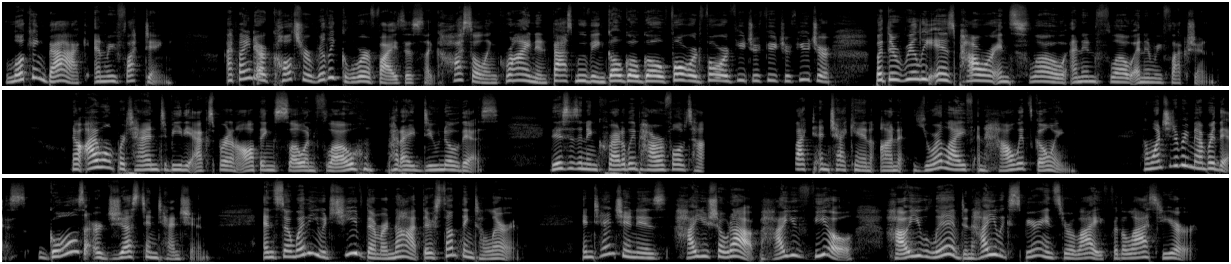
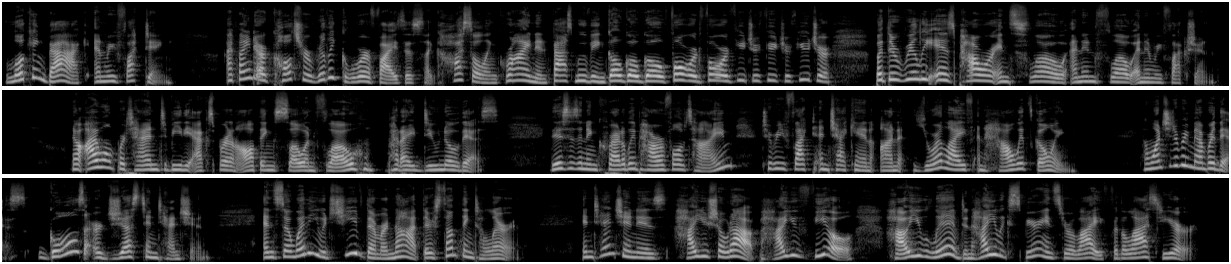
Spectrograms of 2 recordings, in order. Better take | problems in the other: second | audio cutting out; at 19 s for 1 s

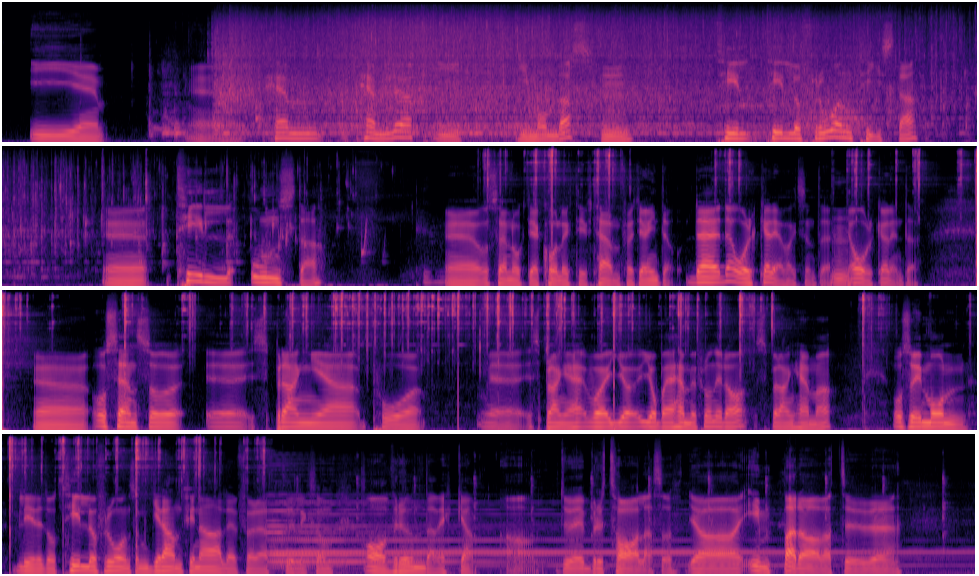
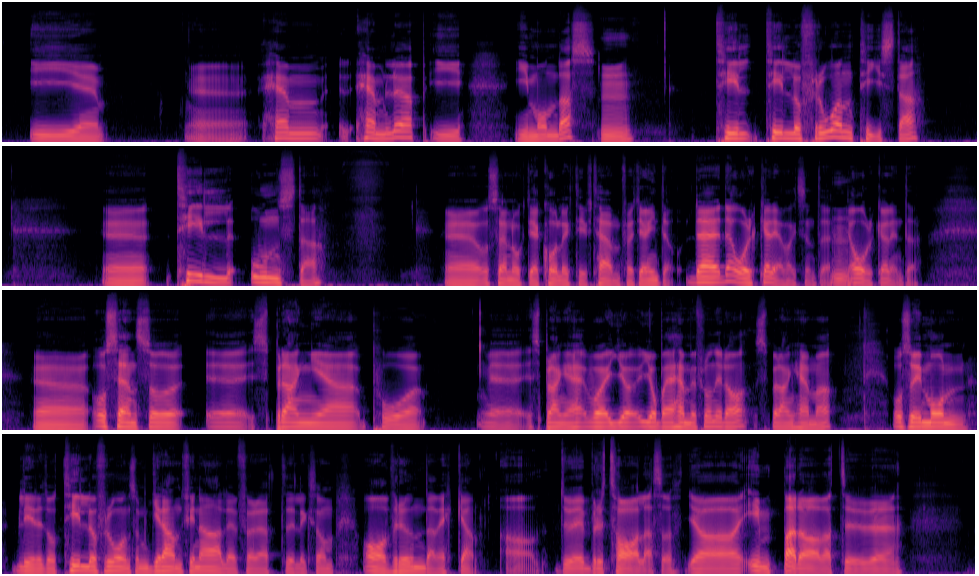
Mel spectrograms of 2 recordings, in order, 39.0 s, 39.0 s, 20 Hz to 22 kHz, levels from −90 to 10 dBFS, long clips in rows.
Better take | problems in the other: second | household noises; loud; throughout; 2 dB below the speech

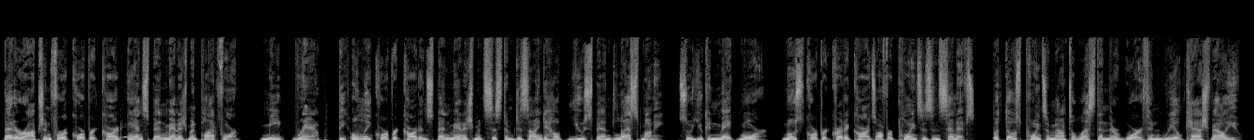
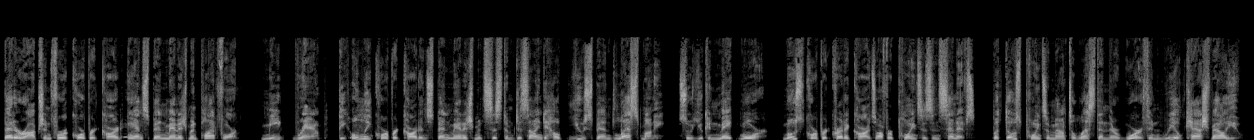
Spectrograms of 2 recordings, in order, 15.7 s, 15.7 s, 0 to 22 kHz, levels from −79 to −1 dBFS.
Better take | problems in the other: first | thin; somewhat; fading below 300 Hz

